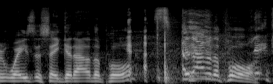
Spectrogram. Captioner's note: laughing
